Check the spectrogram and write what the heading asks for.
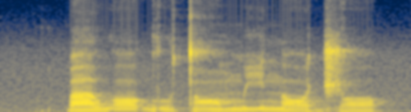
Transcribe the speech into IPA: k͡p a˧ w ɔ˦ ɡ u˦˨ t ɔ̃˨˦ m i˦ n ɔ˦˨ d͡ʒ ɔ˧

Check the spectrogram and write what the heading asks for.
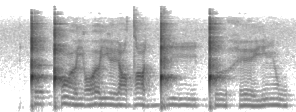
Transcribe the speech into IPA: ǃ ɘ˦˥ ǃʼ ɔ̃˥˨ ə̯ j ɔ˨˥ ə̯ j ɪː˧˩ dˤ ɯ˧˩ ɡ͡ǃ iː˧˩ ǃʼ ɯ˧˩ h ɪː˥˨ j ĩ˥˨ w

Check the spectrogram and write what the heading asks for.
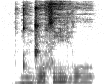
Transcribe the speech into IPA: d ũ˨ d͡ʒ ũ˧ s i˦ j i˧ w u˧

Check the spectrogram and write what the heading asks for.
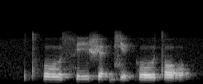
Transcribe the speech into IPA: tʰ o˨ ʊ̯ sʰ i˦ ʃ ɛ˦ ʔ d͡ʑ ḛ˦˨ k o˦ ʊ̯ t ɔ̰˦˨

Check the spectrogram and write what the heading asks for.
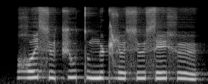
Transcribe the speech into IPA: ʁʷ i s ʉ t͡ʃ u tʷ i n̪ ʏ ɖ ɮ ø s ʉ s e x ø

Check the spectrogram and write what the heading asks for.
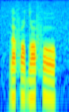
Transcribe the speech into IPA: ɾ a f ɔ dˤ œ f ɔ

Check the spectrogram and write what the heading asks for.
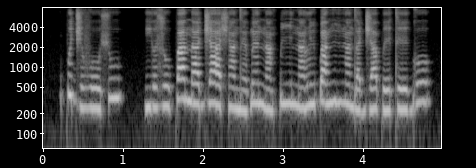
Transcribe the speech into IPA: p ə˦ d͡ʒ ə˨ v oː˨ ʃ u˦ | j ə˧ z o˧ p a˦ n a˧ d͡ʒ aː˦˨ ʃ ã˧ d ɛ̃˨ ɓ ɛ̃˦ n ã˨ k͡p iː˧ n ã˧ l ĩ˦ ɓ a˦ ŋ ĩ˦ ŋ ã˧ d a˨ d͡ʒ a˧ p e˨˦ t eː˧ ɡ o˦

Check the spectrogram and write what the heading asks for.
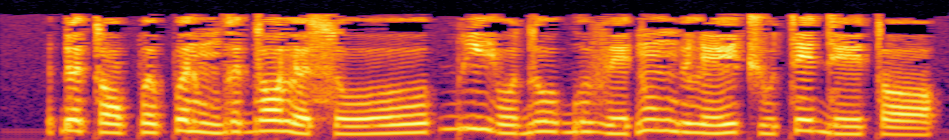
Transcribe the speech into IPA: ɗ ə˧ t ɔ˨ p ə˨˦ p ə˧ ɾ ũ˨ ɡ ə˧ d ɔ˦ l ə˨ s oː˨˦ | b i˦ j o˨ d oː˧ ɡʷ ɨ˧ v e˨ ɗ ũ˦ ŋ ɨ˧ l eː˨˦ t͡ʃ u˨ t e˦ d eː˨ t ɔ˨

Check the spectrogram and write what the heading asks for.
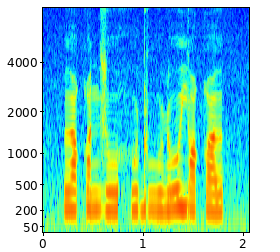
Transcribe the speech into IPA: əː qʷ ə n z o h u ɖ uː ɳ o j ɔ qʷ ə

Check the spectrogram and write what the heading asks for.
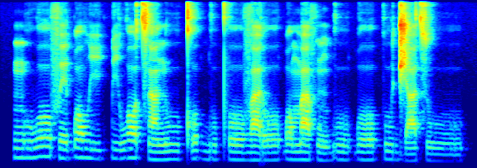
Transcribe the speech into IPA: m u˨ w oː˦ f e˨ ɓ ɔ˦ β iː˨ k͡p i˨ w ɔ˦˨ t͡s ã˨ n uː˨ kʼ o˦ ɡ͡b u˨ pʰ oː˨ v a˨ ɾ oː˨ ɓ ɔ˦ m a˦˨ f ũ˨ ɡ͡b uː˦˨ ɓ oː˦ k u˦ d͡ʒ a˨˦ t͡s uː˨

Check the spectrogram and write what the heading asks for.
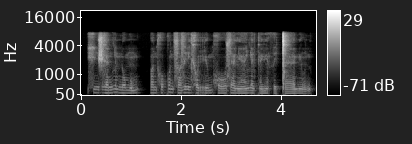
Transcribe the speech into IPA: x iː ʒ ɣ ɛ n ʎ ʌ m n oː m ũ m | ʌ n x o k o n s ʌ z iː lʲ x o rʲ u m x oː s ɛː lʲ ɛ̃ː ʎ a lʲ k ɛ̃ vʲ ã θ i ǀ ɛː mʲ ũː n

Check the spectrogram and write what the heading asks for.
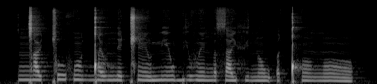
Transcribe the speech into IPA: ŋ͡ǀ a y̯ ǀ u f õː ŋ͡ǃ ɛ v n e ǁ ẽː v mʲ ẽː w bʲ u v ẽː ŋ ʌ s a i̯ fʲ ʌ n õ w ʔ ʌ ǃʰ õː ŋ õː

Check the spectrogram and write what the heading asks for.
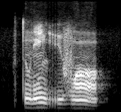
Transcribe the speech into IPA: t ũ ɾ ẽ lʲ rʲ u v ɔ̃

